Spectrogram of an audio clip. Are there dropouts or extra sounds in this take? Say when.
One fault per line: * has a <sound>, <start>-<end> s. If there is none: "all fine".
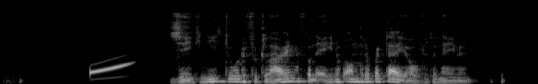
* has a chirp, 0.9-1.4 s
